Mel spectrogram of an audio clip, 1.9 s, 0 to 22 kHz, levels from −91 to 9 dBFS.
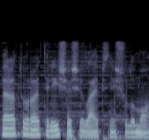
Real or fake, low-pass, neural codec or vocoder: real; 7.2 kHz; none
